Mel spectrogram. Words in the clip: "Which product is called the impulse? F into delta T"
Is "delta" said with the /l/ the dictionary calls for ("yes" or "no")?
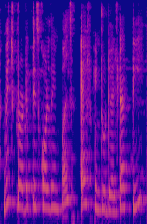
yes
